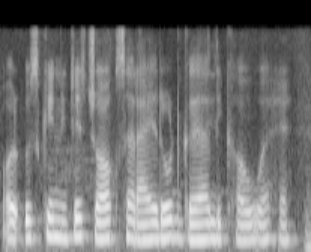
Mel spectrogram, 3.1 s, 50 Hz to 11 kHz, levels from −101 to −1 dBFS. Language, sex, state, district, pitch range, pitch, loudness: Hindi, female, Jharkhand, Ranchi, 165-185 Hz, 175 Hz, -14 LUFS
